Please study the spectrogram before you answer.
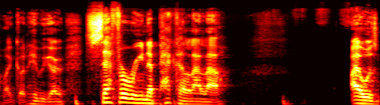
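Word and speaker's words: Serafina Pekkala: can go oh my god here we go seferina pekka lala i was not writing that you nailed the pronunciation thanks i'm pretty chuffed with that i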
